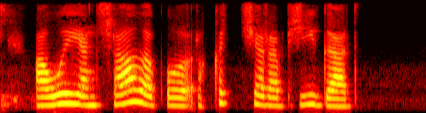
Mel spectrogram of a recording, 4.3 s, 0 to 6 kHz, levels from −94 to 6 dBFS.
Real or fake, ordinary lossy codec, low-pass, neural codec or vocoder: real; Opus, 64 kbps; 5.4 kHz; none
